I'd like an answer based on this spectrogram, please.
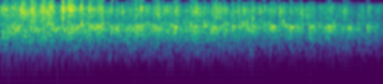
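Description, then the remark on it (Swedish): An audience claps steadily for about five seconds for Arne Tammer as he is welcomed forward, a dense, loud wash of many hands with no break or swell, ending with a slight fade. “Arne, välkommen fram så får du ännu en applåd.”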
